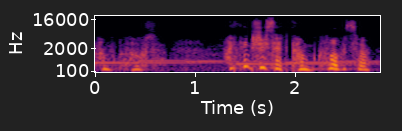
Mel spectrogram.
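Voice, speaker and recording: An actress playing a frightened, desperate, suspicious wife in an old-time radio horror play, halting and highly emotional. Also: female voice, lively intonation, dark tone, faint music behind. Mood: frightened, dazed.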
